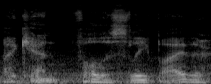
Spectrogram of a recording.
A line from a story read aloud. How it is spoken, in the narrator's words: Moth whispered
